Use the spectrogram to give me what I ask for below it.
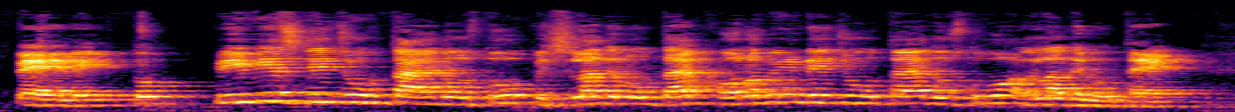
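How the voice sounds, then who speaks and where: A man's voice: very high-pitched, a bit bright. A male English teacher giving a step-by-step grammar lecture, putting questions to his students and answering them himself. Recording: very echoey room, mic far off.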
